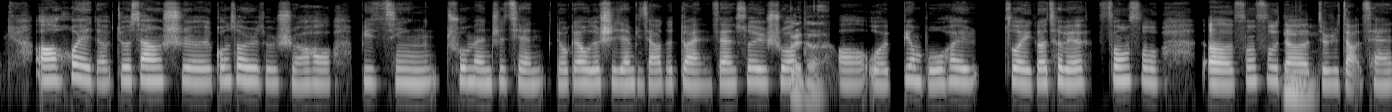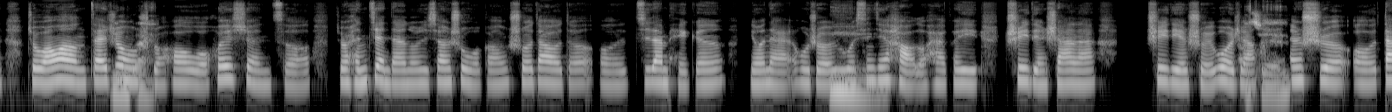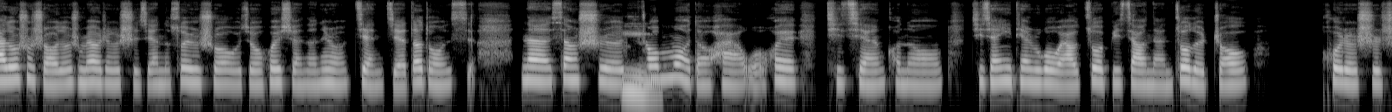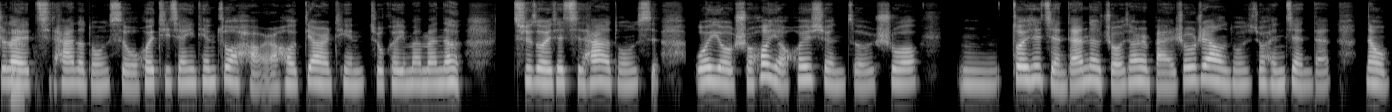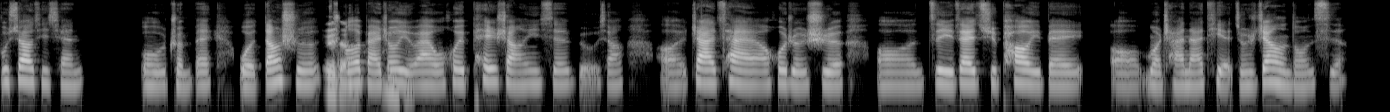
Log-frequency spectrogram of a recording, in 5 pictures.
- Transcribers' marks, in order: other background noise; laughing while speaking: "慢地"
- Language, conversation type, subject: Chinese, podcast, 你吃早餐时通常有哪些固定的习惯或偏好？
